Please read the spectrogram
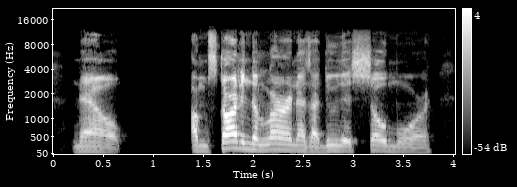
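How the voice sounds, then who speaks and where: This is an ordinary speaking voice at a moderate pace. Its intonation is lively. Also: man. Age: 30s. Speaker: webinar host, bass player and music professor. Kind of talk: casual interview. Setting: video call livestream.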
